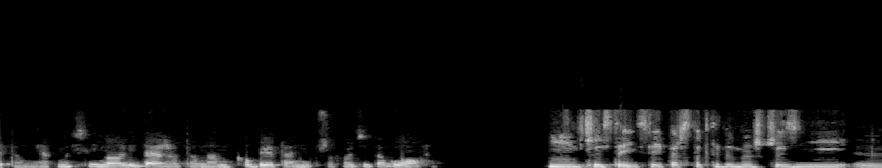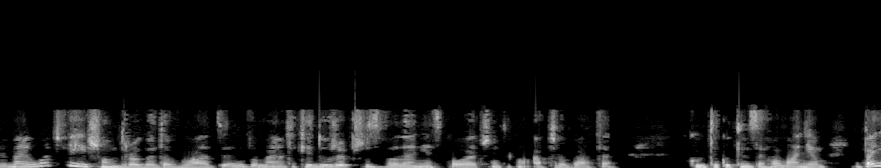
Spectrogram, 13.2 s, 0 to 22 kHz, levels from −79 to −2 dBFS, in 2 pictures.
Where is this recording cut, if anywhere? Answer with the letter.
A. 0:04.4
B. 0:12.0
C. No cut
B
